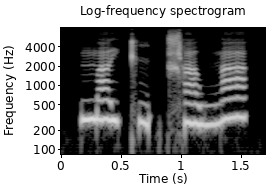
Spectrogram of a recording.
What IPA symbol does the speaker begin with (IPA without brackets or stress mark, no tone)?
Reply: m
